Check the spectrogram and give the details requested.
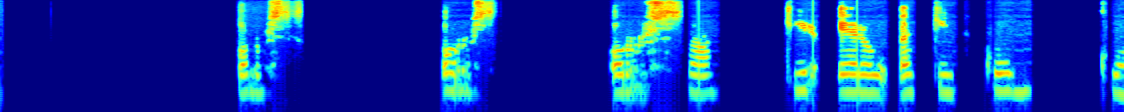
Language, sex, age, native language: Icelandic, male, 7, Polish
